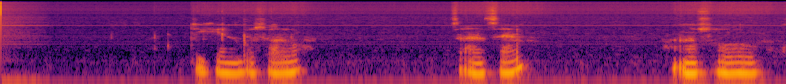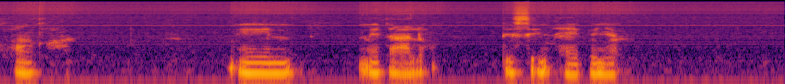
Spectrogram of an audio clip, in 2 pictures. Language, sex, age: Wolof, female, 18-24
